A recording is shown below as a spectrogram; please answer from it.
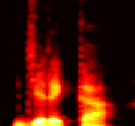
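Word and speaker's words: יְרֵכָה: o partes provienen de la palabra hebrea jereka noten el énfasis en la última sílaba eso es del número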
